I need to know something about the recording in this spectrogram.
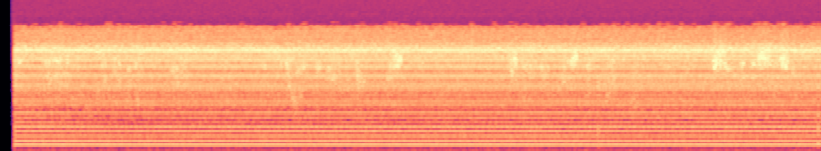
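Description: Near silence with a faint, steady electrical hum on the audio line.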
